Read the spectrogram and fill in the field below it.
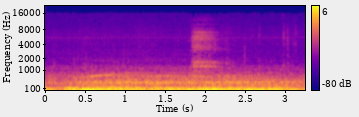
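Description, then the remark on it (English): A car driving in Hoboken in light rain: its engine rumbles low and steady, with road noise underneath and a brief higher hiss partway through. No one speaks. “That guy just tried to pull out in front of me as I was coming around the corner.”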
